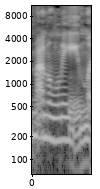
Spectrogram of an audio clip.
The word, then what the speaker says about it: Madeline: It's Madeline, like Lane.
